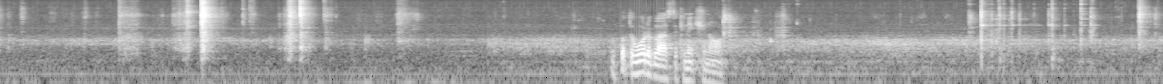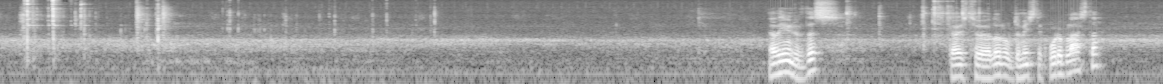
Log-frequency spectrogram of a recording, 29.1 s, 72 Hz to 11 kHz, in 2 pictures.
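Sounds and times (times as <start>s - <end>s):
faint steady hum: 0.0s - 29.0s
steel fittings clinking: 12.1s - 16.8s.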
